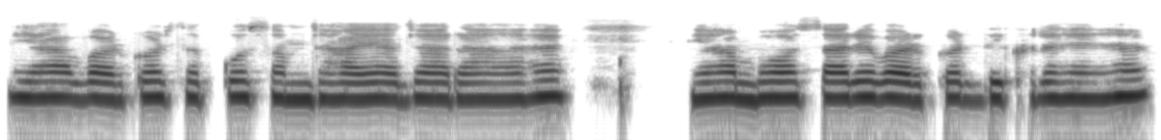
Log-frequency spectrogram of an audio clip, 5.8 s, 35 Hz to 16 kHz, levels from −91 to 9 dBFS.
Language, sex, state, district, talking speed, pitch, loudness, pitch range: Hindi, female, Bihar, Sitamarhi, 155 wpm, 220 Hz, -17 LUFS, 215-225 Hz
